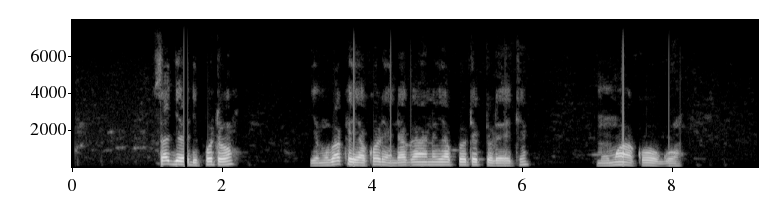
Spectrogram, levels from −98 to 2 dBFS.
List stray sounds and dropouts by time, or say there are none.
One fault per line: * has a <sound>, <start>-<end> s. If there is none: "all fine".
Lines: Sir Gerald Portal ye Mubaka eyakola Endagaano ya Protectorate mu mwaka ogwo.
* has a dropout, 1.5-1.5 s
